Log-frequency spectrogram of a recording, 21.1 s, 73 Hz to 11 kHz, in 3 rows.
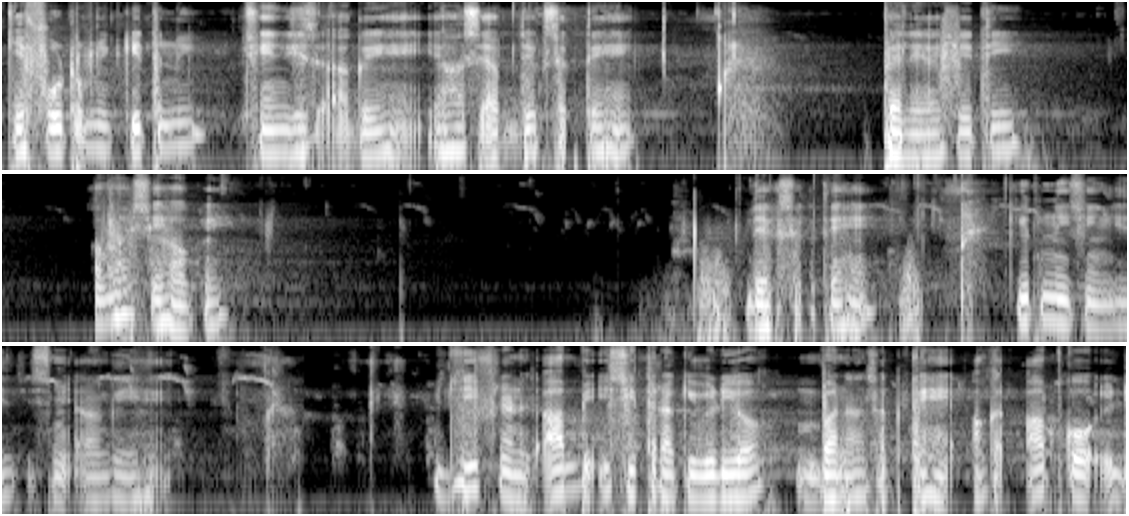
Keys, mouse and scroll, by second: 3.3 click, 13.1 click, 13.3 click.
